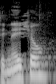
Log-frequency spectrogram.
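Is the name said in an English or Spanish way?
English. The name is said with an English-style pronunciation. This is how people in this country say it. "My name is Ignacio"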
